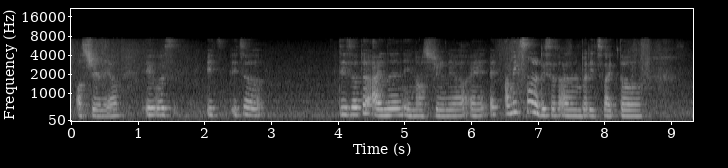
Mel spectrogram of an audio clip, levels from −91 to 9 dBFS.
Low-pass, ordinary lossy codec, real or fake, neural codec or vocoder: 7.2 kHz; none; real; none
